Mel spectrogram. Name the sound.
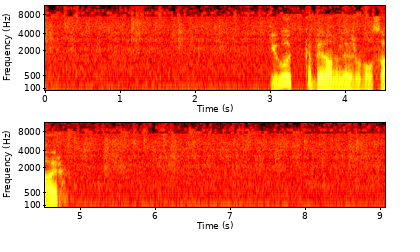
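rain in the video game Angels with Scaly Wings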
